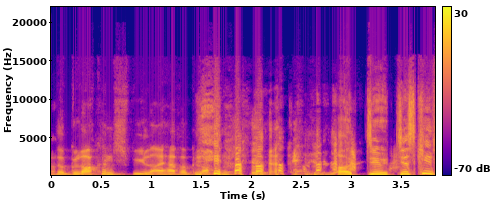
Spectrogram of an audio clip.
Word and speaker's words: Glockenspiel: I have a Glockenspiel. Oh, dude, just keep saying Glockenspiel. That sounds amazing. I mean, the funny thing is, I pronounce it like it's an American word, but it's Glockenspiel. You would say Glockenspiel.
